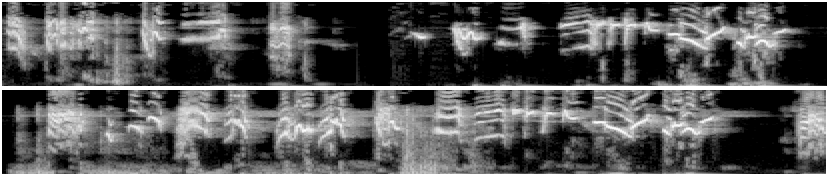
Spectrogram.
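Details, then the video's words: Oriental magpie-robin song as a lure for other magpie-robins: sharp chirps and short gaps give way to a long, loud run of varied whistles, downward sweeps and buzzy trills. "Pancingan suara kacer ngeplong memanggil kacer bahan lekas nyaut langsung bunyi"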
